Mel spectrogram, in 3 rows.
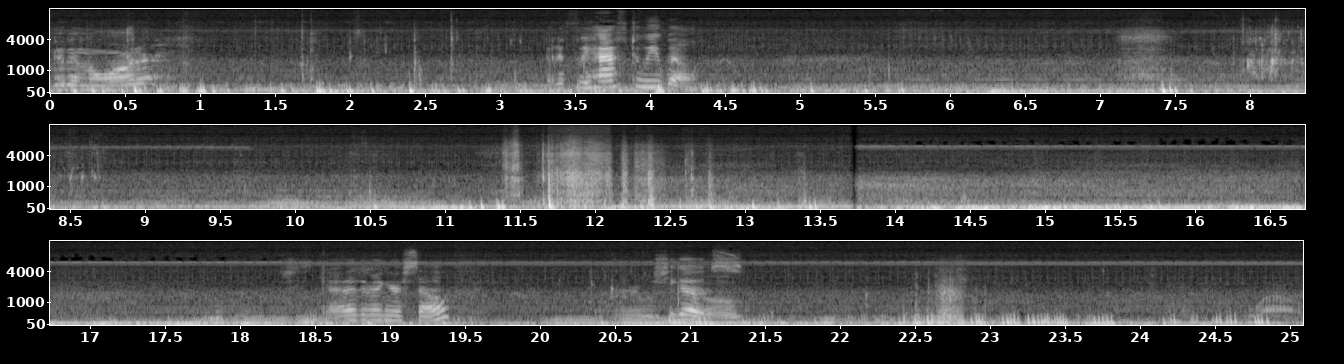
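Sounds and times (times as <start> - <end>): low rumble: 0.0 - 25.0
shallow water lapping and splashing: 7.8 - 8.8.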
